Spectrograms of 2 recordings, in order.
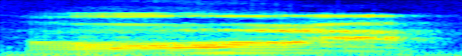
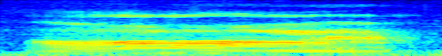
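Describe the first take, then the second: First: The consonant is a growly fricative. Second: The consonant is a growly fricative.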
